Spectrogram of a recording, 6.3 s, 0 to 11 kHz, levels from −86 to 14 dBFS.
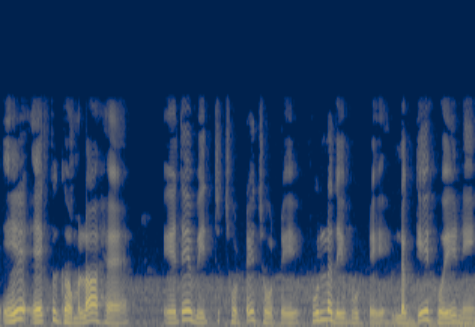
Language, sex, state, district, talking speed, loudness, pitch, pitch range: Punjabi, female, Punjab, Pathankot, 130 wpm, -16 LUFS, 205 Hz, 170-270 Hz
